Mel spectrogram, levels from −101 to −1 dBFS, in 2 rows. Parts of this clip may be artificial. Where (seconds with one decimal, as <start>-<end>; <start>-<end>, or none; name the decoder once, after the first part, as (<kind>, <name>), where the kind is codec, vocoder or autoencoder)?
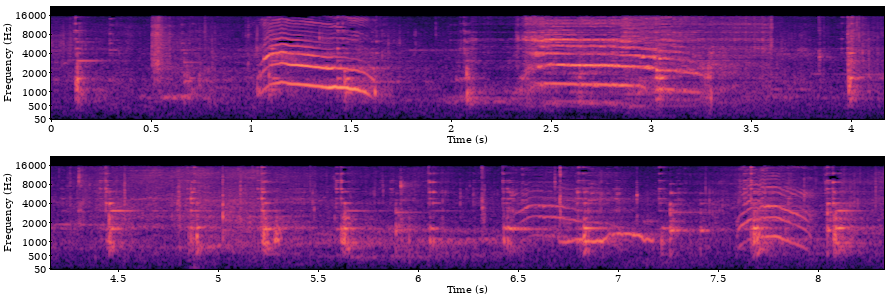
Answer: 2.1-3.6 (codec, SNAC)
